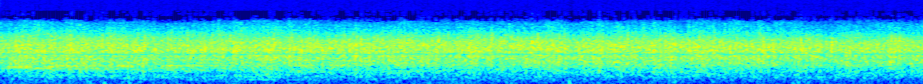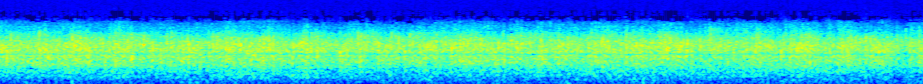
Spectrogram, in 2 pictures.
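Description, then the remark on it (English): The studio audience of the radio show Just a Minute applauds the week's winner, Peter Jones, steadily for about fourteen seconds, a dense, even wash of clapping that stays loud throughout with no voices over it. “Audience, this applause shows that they enjoyed you winning, Peter.”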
